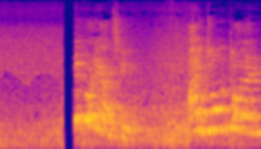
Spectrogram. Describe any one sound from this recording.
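A young woman speaks with animation through a microphone and loudspeakers.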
